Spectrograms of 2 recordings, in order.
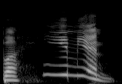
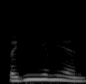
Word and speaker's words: Bahamian: The real Bahamian woman. Bahamian.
